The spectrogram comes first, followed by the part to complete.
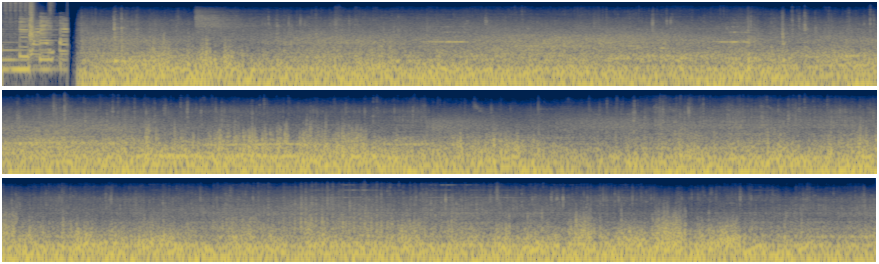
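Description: Wind buffeting the microphone of a camera on a moving bicycle, a dense steady rumble. Background guitar music cuts off about a second in.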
